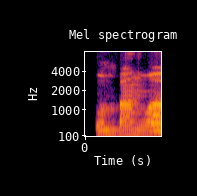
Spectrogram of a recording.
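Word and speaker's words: こんばんは: কোনবানওয়া। কোনবানওয়া। কোনবানওয়া। কোনবানওয়া। কোনবানওয়া। আচ্ছা, এটার উচ্চারণ অনেকটা এমন কোনবানওয়া।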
